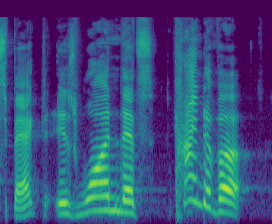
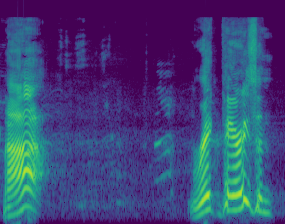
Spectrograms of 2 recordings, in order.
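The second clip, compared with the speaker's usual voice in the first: ordinary talk, nothing marked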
